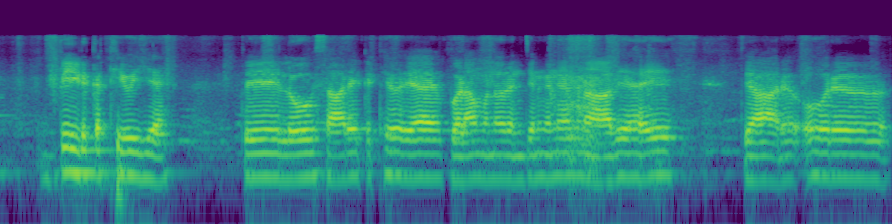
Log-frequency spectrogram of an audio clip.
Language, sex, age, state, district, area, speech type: Dogri, male, 18-30, Jammu and Kashmir, Kathua, rural, spontaneous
